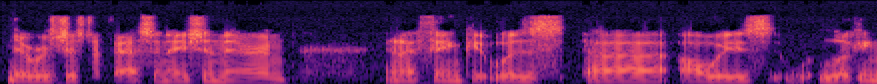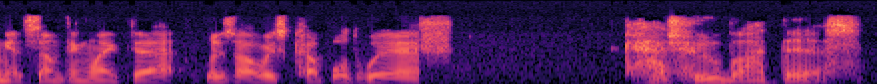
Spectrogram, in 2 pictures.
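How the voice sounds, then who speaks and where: An American man, a leatherworker, talking in a relaxed, thoughtful way with frequent restarts on a podcast. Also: deep voice, measured pace, no room sound, dull audio. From United States. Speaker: leatherworker, guest. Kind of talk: casual conversation.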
